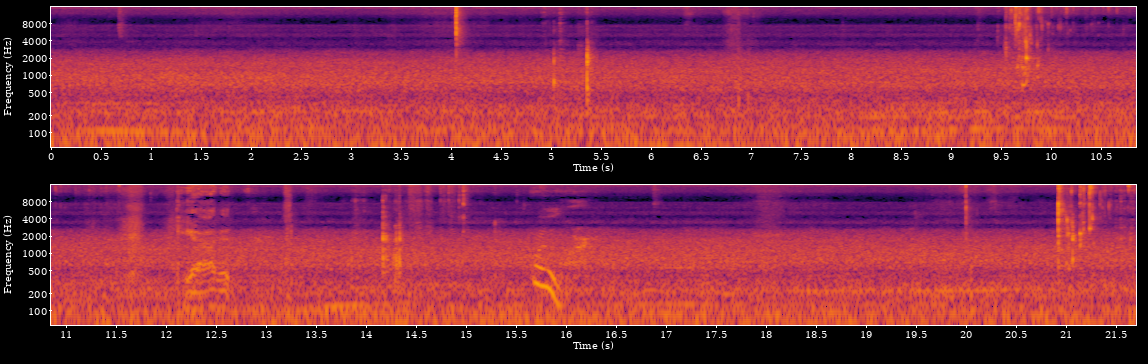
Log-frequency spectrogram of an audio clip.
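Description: Water trickles and bubbles softly in a tank.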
